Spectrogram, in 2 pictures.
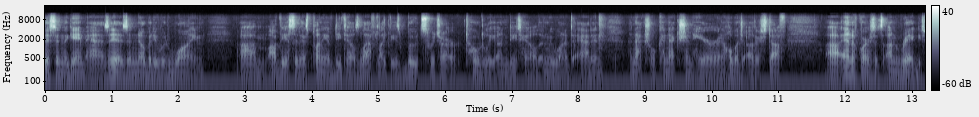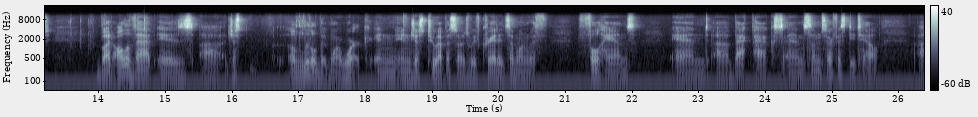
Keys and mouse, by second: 5.5-9.3 middle drag, 11.7-15.7 middle drag, 19.9-21.7 middle drag.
